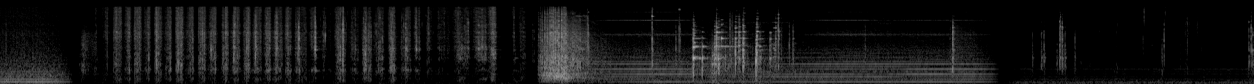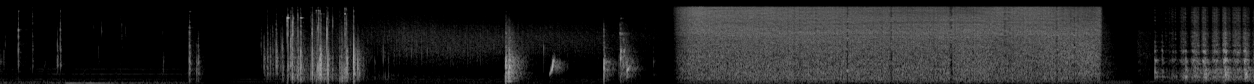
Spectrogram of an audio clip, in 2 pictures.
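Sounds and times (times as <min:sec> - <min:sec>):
steady machine hum: 0:05.9 - 0:10.0
steady hiss: 0:19.2 - 0:23.8.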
